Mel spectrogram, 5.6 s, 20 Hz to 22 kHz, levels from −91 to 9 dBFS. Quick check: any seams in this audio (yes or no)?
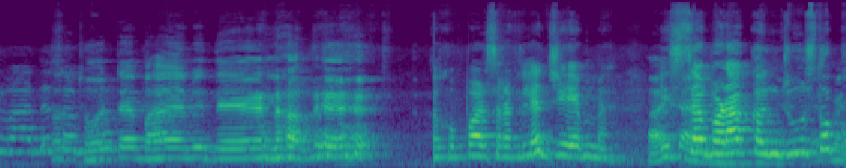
yes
